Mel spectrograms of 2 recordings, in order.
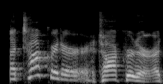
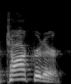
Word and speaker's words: Autokrator: Oh my God, I can't remember how to pronounce it now. Autokrator. Autokrator.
